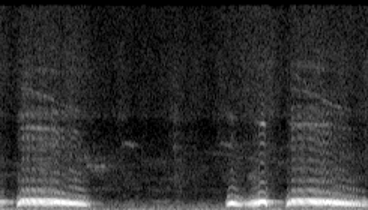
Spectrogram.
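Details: Female island collared dove calling the male: one long level coo, a pause, then two short rising hoots and another sustained mellow coo.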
